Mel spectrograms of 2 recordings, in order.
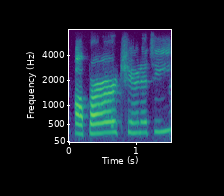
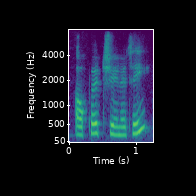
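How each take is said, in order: First: It is said in an American accent. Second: It is said in a non-American accent. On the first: "If it was an American accent"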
